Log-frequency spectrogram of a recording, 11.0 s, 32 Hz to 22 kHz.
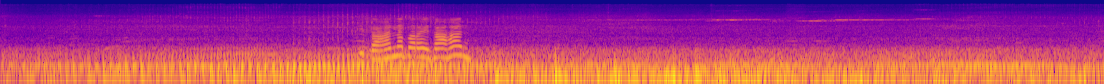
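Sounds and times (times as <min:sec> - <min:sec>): wind buffeting microphone: 0:04.8 - 0:09.0.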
